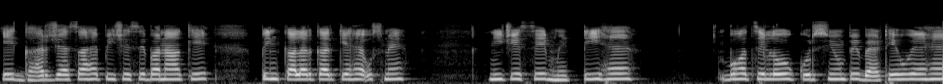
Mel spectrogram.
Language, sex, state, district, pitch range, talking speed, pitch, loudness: Hindi, female, Uttar Pradesh, Lalitpur, 230-245 Hz, 160 wpm, 240 Hz, -18 LUFS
